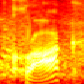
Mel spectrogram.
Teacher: use the open Sound a like hot and stop Croc the second vowel is uh like cup and up Croc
